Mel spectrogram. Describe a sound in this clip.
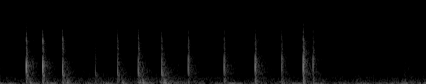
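Chalk taps rapidly against a blackboard.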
